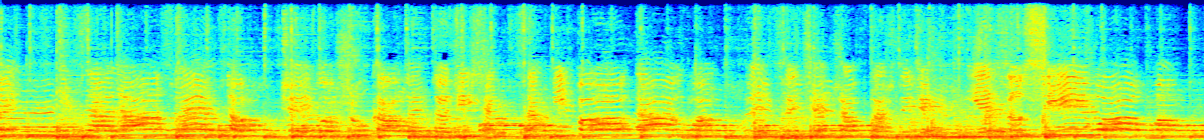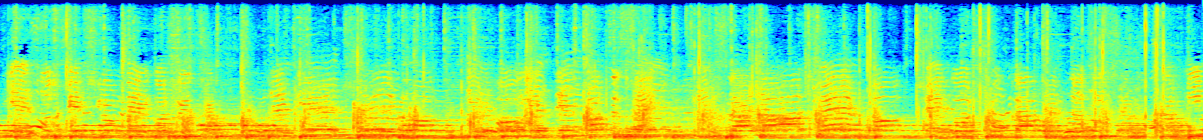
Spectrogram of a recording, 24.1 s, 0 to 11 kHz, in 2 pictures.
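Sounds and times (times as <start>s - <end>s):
acoustic guitar: 0.0s - 24.0s
children singing: 0.0s - 24.0s.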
